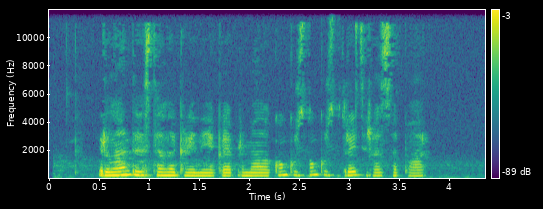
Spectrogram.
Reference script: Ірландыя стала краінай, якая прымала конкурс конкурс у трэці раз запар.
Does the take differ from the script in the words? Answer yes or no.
no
